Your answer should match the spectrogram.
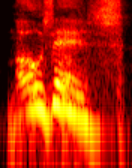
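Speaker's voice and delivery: a soft call from far off; faint faraway calling of Moses; distant call. Retold or imitated. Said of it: "he hears this call".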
